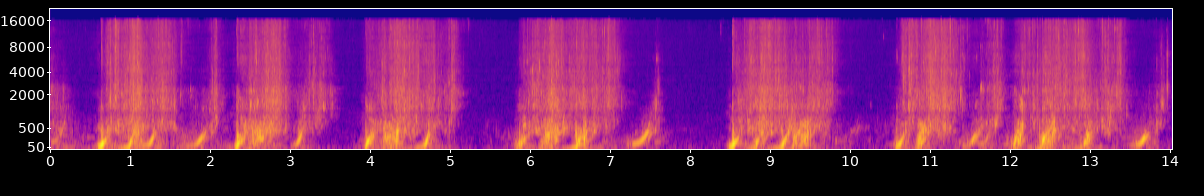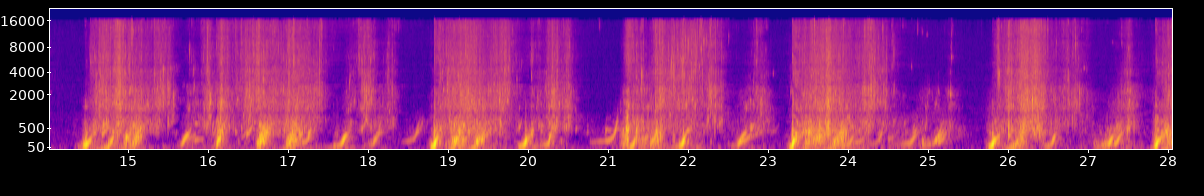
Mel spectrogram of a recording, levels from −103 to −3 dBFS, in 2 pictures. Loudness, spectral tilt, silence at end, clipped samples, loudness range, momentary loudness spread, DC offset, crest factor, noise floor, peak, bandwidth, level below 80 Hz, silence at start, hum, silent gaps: -28 LUFS; -6 dB/octave; 0 s; under 0.1%; 4 LU; 18 LU; under 0.1%; 26 dB; -70 dBFS; -2 dBFS; 17 kHz; -40 dBFS; 0 s; none; none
